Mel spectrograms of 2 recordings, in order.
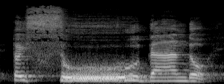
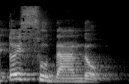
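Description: First: The first syllable is drawn out long. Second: The first syllable is said at normal length.

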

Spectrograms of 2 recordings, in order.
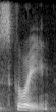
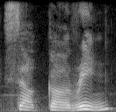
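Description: First: The opening consonants run together quickly. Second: The opening consonants are broken apart. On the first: The speaker calls it right. "No, screen, screen, screen. Quickly" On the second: The speaker calls it wrong. "You cannot separate like screen"

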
